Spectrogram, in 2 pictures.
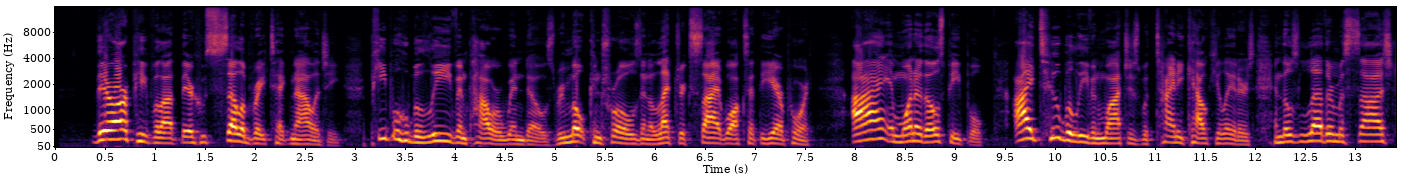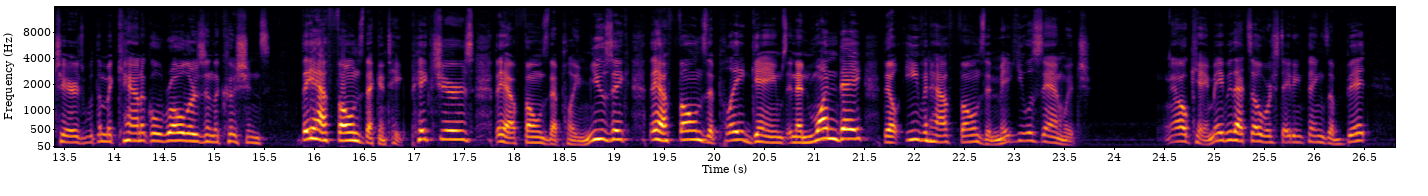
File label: Male Commercial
